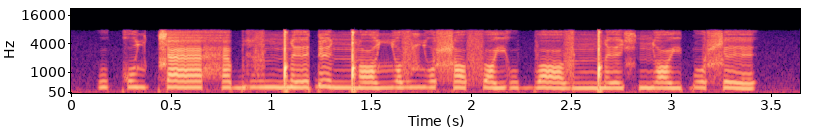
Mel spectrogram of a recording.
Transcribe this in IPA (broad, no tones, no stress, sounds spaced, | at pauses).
u k o ʎ c æː h æ b i v ŋ͡ǃ e ɗ e ŋ͡ǃ ɒ ʎ ɒ v ʎ o ɬ ɒ f ɒ j u b ɒː v ŋ͡ǃ eː ç ɲ ɒː j ɓ o ɬ e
